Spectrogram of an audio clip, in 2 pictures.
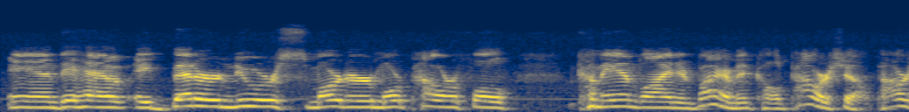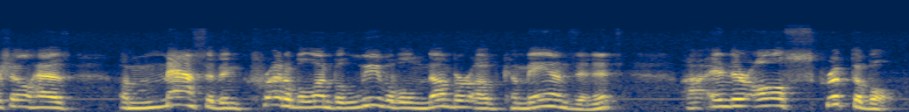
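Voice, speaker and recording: A man's voice: high-pitched, normal speed, bright, forceful tone, poor audio. A man hosting a live tech show, chatty and easygoing, who laughs often and reads short verses aloud. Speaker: host.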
